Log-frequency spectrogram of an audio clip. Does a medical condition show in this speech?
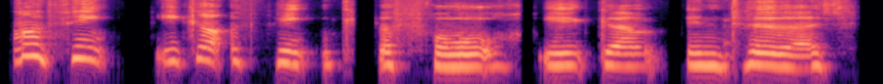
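Yes: athetoid spastic cerebral palsy.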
